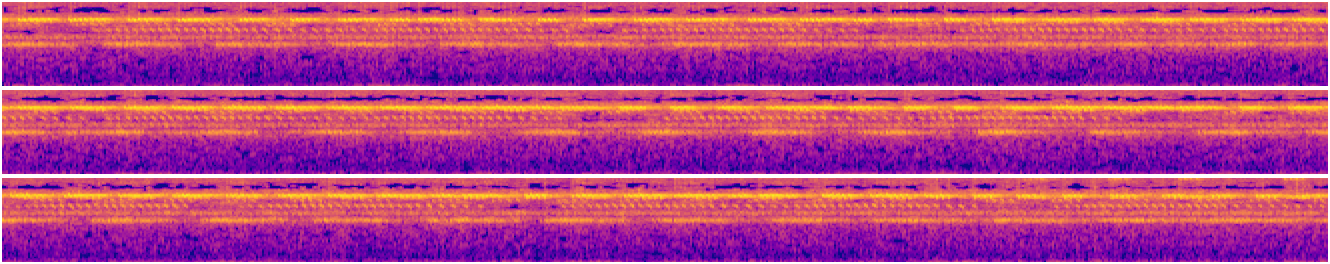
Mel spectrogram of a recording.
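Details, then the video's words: Long stretch of cricket chirping meant to repel rats around the home and rice field, a piercing steady drone with quick regular pulses in the lower band and no other animals or voices. "Suara JANGKRIK"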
